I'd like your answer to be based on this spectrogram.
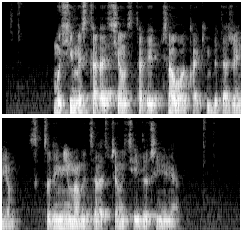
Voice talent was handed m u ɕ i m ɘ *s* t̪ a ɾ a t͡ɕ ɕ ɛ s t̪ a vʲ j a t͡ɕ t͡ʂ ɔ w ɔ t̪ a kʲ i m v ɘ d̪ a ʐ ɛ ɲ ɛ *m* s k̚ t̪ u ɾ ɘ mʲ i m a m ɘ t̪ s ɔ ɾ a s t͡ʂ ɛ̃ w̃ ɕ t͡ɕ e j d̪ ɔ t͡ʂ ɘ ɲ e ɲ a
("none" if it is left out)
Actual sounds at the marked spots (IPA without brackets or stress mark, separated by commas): s, m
